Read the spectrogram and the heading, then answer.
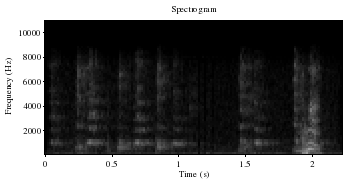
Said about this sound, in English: Sorry. So my dog decided to join in and has a squeaker toy.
